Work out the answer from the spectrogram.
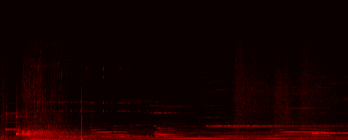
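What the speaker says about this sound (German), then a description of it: "Oh Katze, warst du eingesperrt?" A cat meows repeatedly in the Ghostwire Tokyo video game, rising and falling cries spread across several seconds over quiet background game ambience, with a brief clatter at the start.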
